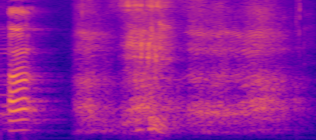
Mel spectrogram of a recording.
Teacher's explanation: حمزہ کی ادائیگی میں غلطی ہوتی ہے اس لیے تھوڑا سا توقف کے ساتھ پڑھا گیا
